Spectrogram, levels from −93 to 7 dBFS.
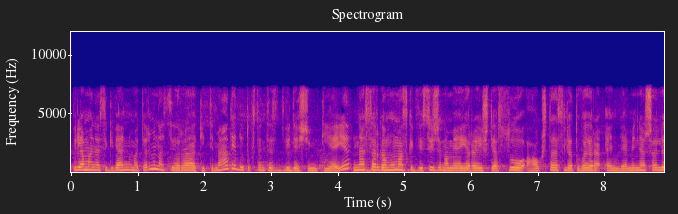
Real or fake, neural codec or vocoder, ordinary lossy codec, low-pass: real; none; MP3, 64 kbps; 7.2 kHz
